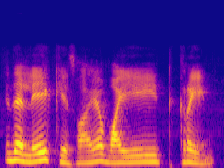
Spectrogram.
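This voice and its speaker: A woman with an Indian accent telling a folk tale in halting, repetitive, unscripted phrasing. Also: low-pitched, phone-quality sound. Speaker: storyteller.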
